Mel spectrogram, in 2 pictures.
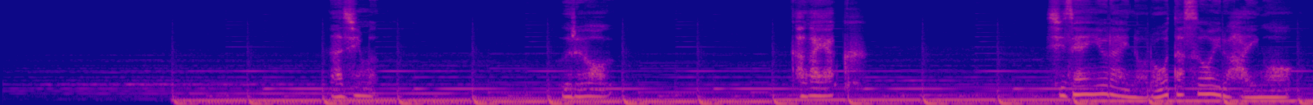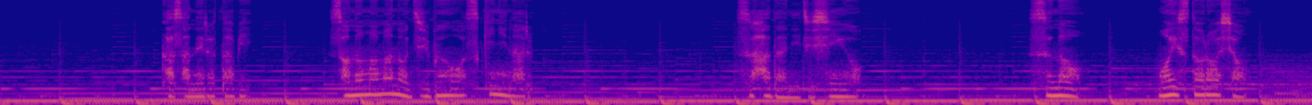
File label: narration woman; CM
